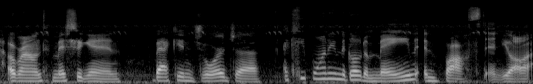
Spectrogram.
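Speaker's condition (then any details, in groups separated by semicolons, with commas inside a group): No condition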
